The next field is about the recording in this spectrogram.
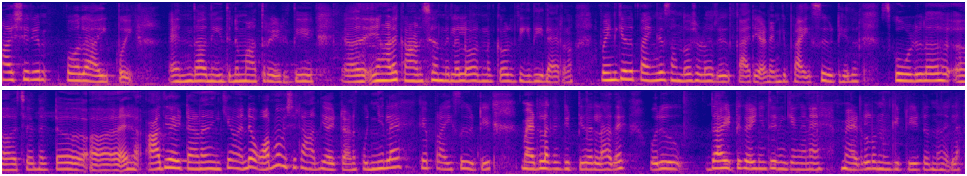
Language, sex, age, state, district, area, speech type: Malayalam, female, 18-30, Kerala, Alappuzha, rural, spontaneous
